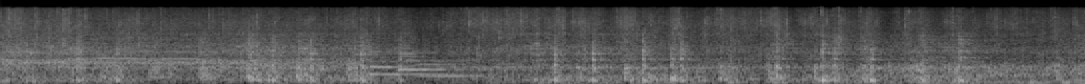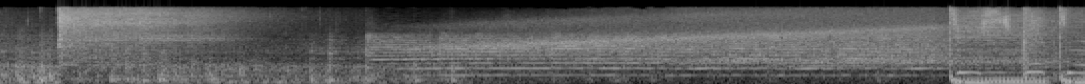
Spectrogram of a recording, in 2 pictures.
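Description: Underground train sound effect played over the arena speakers: the train rumbles and clatters over the rails, a burst of hiss comes about six seconds in, then a rising whine.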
